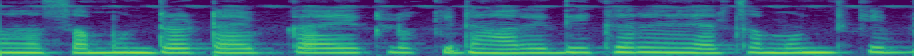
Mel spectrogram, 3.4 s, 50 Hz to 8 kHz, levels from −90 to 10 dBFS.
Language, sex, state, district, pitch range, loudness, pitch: Hindi, female, Punjab, Kapurthala, 230-245 Hz, -13 LUFS, 235 Hz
